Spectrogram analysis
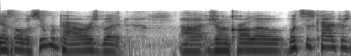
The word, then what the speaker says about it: Giancarlo: call him moth gideon i said my name john carlo esposito for years i now say it the way it's properly pronounced my name is giancarlo esposito so maf gideon without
